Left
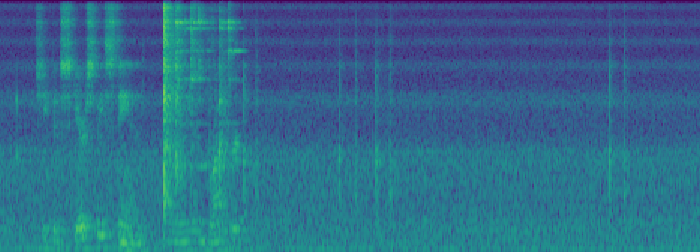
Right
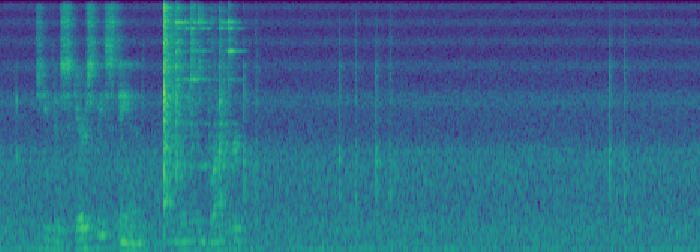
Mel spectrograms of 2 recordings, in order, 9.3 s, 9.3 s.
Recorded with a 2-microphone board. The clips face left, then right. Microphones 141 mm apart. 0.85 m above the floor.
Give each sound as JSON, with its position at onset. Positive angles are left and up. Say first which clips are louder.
{"t": 0.5, "sound": "a man speaking", "louder": "left 2 dB", "side_deg": 55, "distance_m": 2.0}
{"t": 2.2, "sound": "breaking glass", "louder": "left 2 dB", "side_deg": 35, "distance_m": 3.5}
